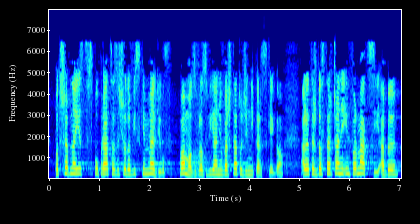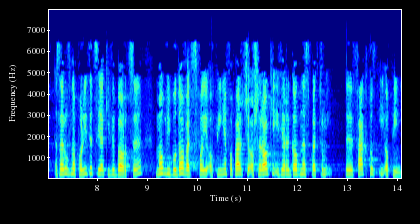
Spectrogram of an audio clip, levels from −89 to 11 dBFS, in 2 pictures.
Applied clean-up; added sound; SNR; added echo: none; none; none; none.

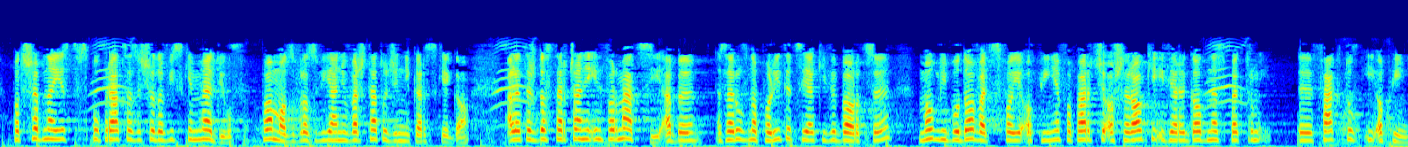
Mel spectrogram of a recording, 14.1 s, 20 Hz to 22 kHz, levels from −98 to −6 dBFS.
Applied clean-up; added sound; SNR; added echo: none; Meow + Writing; 19 dB; none.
